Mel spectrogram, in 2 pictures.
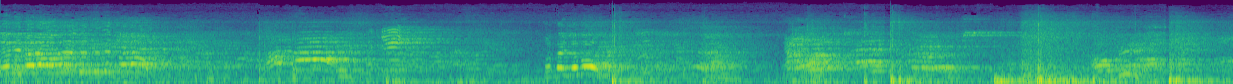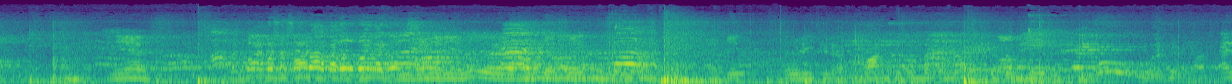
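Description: Young men talk and call out close by, echoing in a large hall.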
